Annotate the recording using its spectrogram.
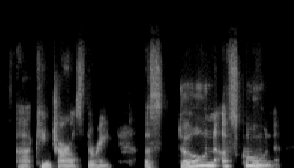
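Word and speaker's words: Stone of Scone: King Charles III the stone of schoon and they pronounce it the stun of schoon it's kind of Rhymes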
